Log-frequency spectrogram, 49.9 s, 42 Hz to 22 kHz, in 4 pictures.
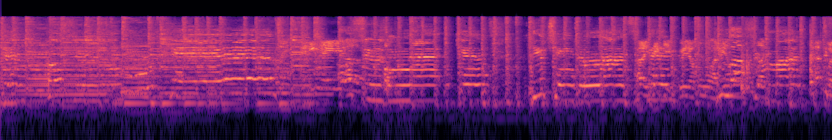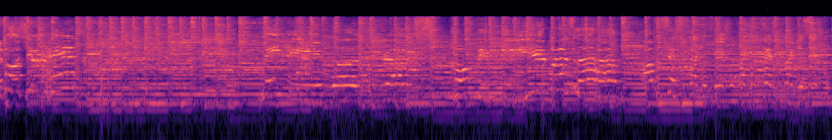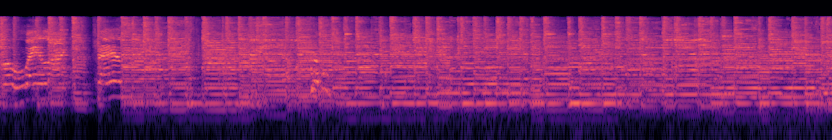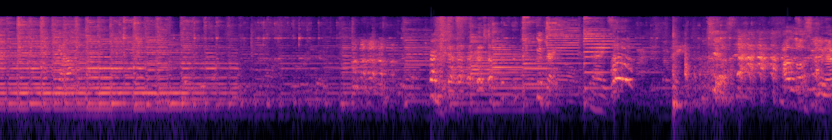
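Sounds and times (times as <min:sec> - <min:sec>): young man singing: 0:00.0 - 0:14.6, 0:16.0 - 0:27.6, 0:31.3 - 0:42.2
acoustic guitar strumming: 0:00.0 - 0:49.9.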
